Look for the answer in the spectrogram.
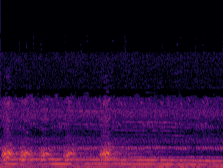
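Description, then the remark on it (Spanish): Dogs howl at night under a full moon in long, sustained cries that slowly climb in pitch, overlapping into a steady, mournful chorus with no pauses, fairly loud throughout. “Los perros comenzaron a aullar,”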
